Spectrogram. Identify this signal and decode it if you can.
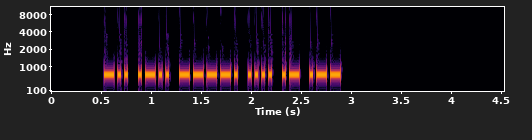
Morse code, heard as a keyed tone, about 36 wpm, 700 Hz. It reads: DL9HAW
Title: DXCC-100 Call Signs - 6 Characters - Repeated 3x - 35wpm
